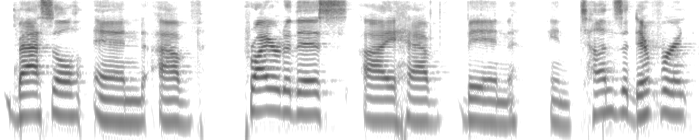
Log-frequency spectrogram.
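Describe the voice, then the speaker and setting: Upbeat young guest from Malaysia. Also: male voice, high-pitched, slow, clean tone. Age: young adult. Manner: upbeat, confident, light laughs. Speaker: guest entrepreneur. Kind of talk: casual interview.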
